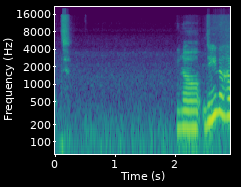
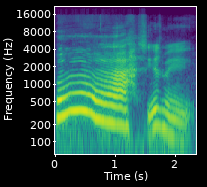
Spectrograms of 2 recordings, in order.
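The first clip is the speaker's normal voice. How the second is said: loud sneeze; 7 semitones higher, 8 dB louder, much slower than usual. Real, not acted. Sneeze then excuse me.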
